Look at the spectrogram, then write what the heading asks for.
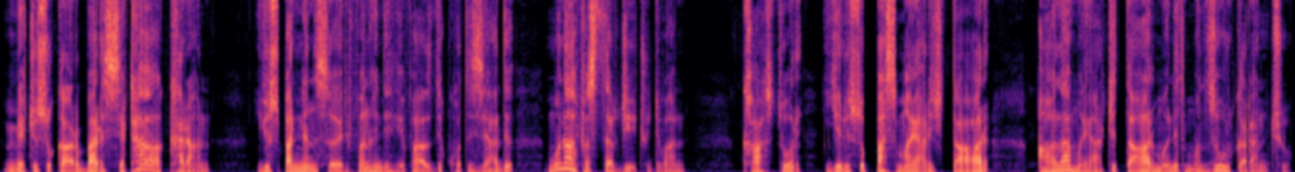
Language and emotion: Kashmiri, disgusted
